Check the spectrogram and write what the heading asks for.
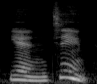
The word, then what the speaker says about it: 眼睛: 뒤에 사성으로 찡으로 발음되는 거에 좀 주의를 해주셔야 돼요. 왜 그러냐면 眼睛이라고 하는 뒤에 경성으로 발음이 되는 단어가 있어요.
